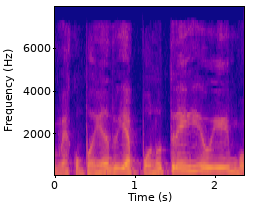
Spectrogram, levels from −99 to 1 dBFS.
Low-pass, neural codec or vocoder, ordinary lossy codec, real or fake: 7.2 kHz; none; AAC, 32 kbps; real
